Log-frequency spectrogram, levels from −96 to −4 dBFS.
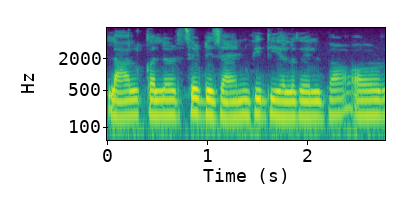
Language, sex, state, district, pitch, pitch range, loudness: Bhojpuri, female, Uttar Pradesh, Ghazipur, 165 Hz, 160-165 Hz, -15 LUFS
